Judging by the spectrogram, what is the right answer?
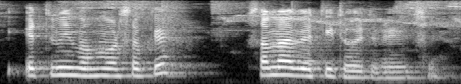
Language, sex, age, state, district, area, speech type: Maithili, female, 60+, Bihar, Saharsa, rural, spontaneous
